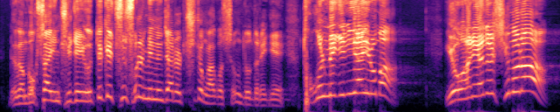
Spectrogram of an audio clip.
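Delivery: high, loud, furious yell; thundering rebuke. Acted. Jesus confronting false pastors, furious thundering shout. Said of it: "이상한 목사들을 불러다가".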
